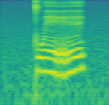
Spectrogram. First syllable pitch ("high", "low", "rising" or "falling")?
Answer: low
